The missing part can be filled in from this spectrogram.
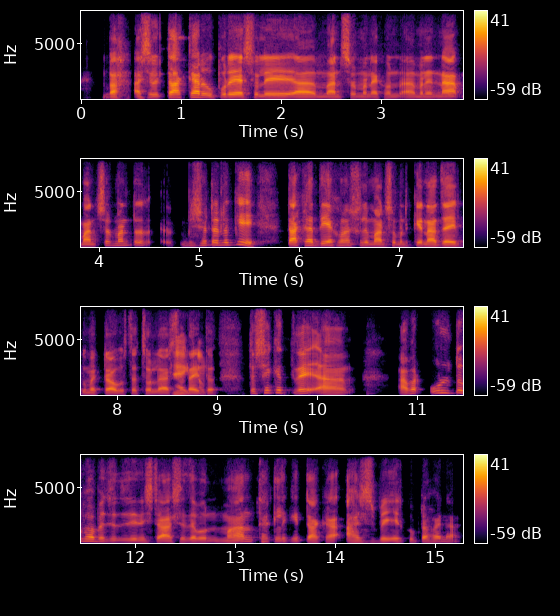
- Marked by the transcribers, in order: other background noise; "যেমন" said as "যেবন"
- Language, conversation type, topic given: Bengali, podcast, টাকা আর জীবনের অর্থের মধ্যে আপনার কাছে কোনটি বেশি গুরুত্বপূর্ণ?
- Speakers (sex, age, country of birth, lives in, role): male, 25-29, Bangladesh, Bangladesh, guest; male, 25-29, Bangladesh, Bangladesh, host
